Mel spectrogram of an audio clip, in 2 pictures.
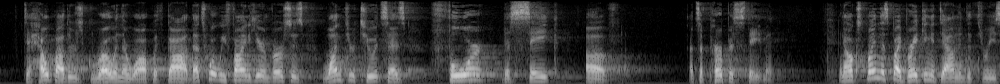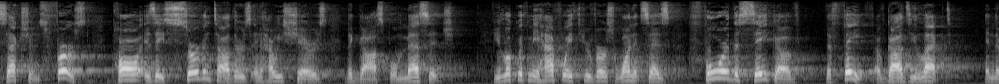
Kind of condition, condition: setting, large echoing room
